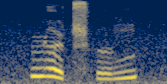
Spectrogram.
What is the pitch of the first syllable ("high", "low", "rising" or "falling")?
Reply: falling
